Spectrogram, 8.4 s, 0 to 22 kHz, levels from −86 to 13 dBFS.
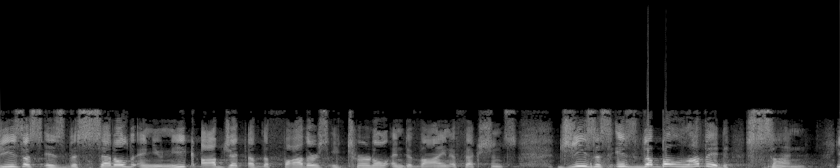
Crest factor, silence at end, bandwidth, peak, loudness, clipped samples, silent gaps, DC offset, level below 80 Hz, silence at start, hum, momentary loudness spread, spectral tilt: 18 dB; 0 s; 8 kHz; 0 dBFS; -18 LUFS; under 0.1%; none; under 0.1%; -50 dBFS; 0 s; none; 14 LU; -4 dB/octave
